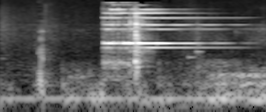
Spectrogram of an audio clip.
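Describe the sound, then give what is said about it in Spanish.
A telephone rings with an incoming call: one short, bright, harmonically rich electronic ring lasting about a second, over a low steady background hum. “Yo creo que me parece que tenemos por ahí alguna llamada.”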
